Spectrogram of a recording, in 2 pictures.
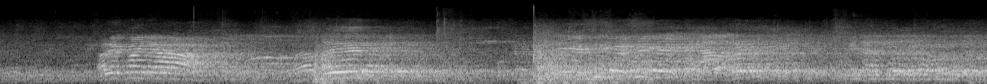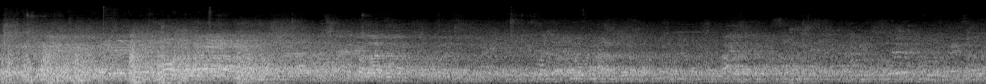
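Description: A crowd in an indoor hall shouts and cheers.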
